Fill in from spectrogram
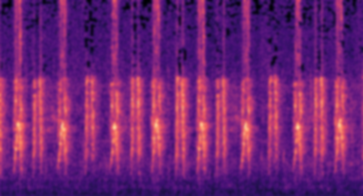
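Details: Rio-rio bird on a master recording meant to lure caged birds into song. Loud, raspy squawks repeat roughly twice a second, each followed by softer clicking notes.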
